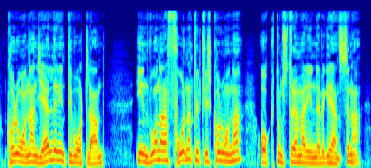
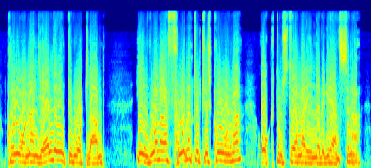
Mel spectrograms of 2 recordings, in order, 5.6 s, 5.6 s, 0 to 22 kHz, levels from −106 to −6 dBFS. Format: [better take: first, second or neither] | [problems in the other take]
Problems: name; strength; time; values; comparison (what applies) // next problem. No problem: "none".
first | distortion; heavy; 39% of the sound clipped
